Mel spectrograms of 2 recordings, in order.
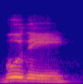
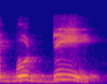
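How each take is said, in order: First: Buddhi with a single short d; no gemination. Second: Buddhi with the d held long; doubled consonant. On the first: Teacher contrasting English and Telugu buddhi. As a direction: say buddhi without doubling the d. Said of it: "But in English". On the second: Teacher showing students the doubled d in buddhi. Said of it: "because there is d". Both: Shown as a demonstration.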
